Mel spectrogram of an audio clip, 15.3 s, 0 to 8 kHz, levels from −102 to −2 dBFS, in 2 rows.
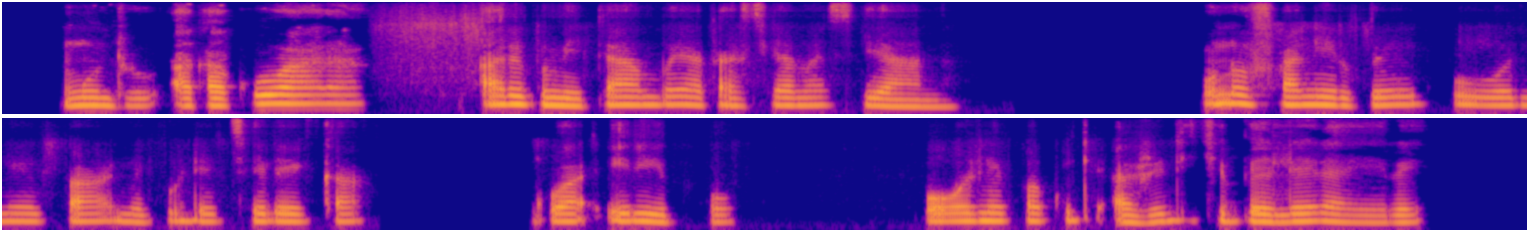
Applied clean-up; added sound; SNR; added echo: neural mask model DeepFilterNet 3.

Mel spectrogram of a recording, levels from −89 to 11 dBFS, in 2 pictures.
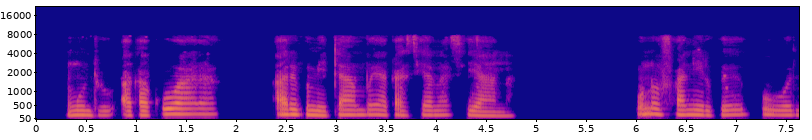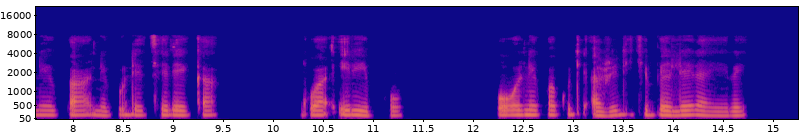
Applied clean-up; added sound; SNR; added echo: none; none; none; none.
